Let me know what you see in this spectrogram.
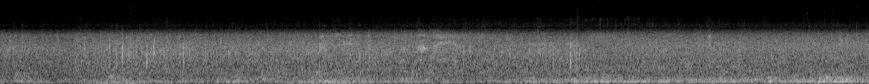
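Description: Heavy rain pouring steadily onto a wet dirt lane and its puddles, a dense, even hiss.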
